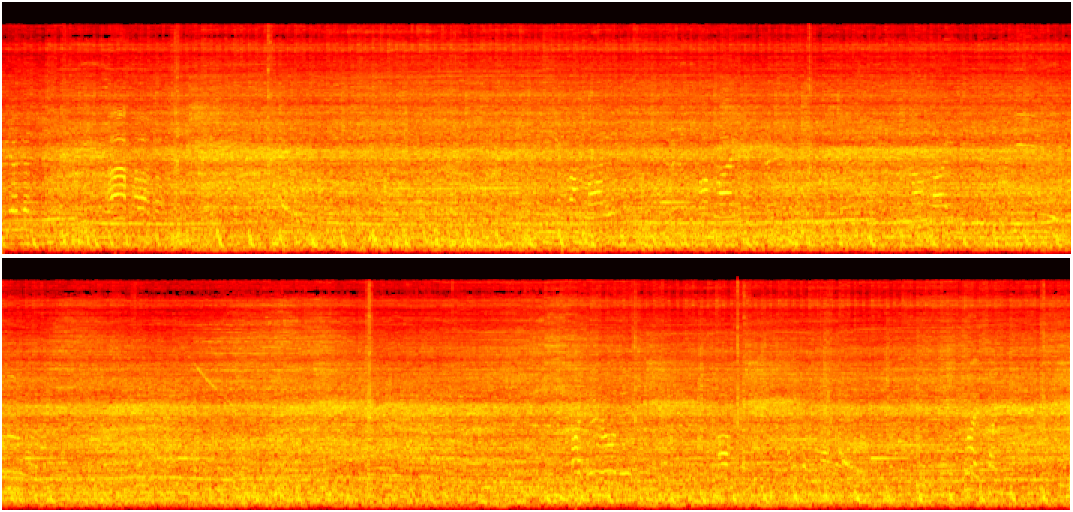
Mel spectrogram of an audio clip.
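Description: A racing game's car engine roars at high speed from a loudspeaker.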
